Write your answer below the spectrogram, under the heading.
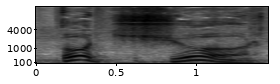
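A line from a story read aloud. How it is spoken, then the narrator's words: Muttered. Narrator (Russian): пробормотал секретарь горкома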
